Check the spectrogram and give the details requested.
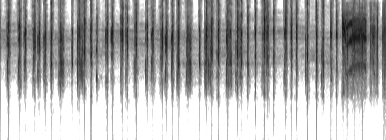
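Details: Edible-nest swiftlet lure recording for a swiftlet house: fast, rattling series of high dry clicks, several per second, ending in a louder buzzy chirp burst.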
